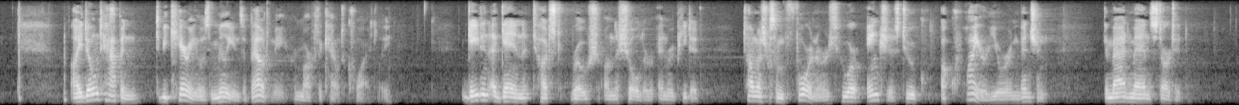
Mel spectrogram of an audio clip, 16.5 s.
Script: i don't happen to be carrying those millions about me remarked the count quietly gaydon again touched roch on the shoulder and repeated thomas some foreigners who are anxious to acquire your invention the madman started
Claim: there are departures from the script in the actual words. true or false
false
